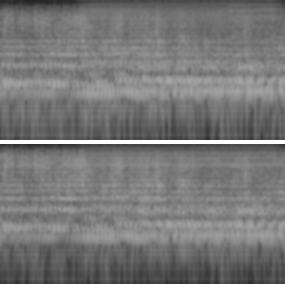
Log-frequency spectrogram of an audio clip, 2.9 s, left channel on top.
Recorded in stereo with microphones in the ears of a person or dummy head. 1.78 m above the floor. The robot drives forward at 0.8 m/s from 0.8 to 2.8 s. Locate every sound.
0.0 s an aircraft: 25° right (ahead or behind); by 2.9 s 30° right (ahead or behind)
